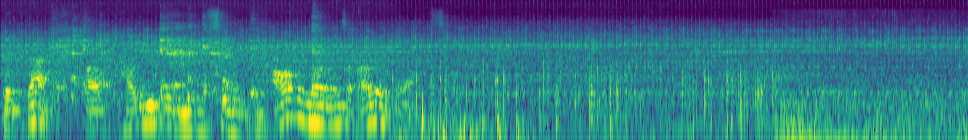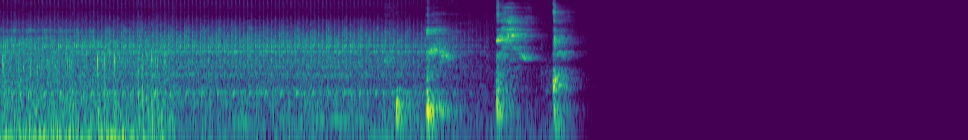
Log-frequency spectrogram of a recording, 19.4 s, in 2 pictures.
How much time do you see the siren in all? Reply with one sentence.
The siren can't be heard in this clip.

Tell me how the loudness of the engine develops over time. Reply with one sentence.
The loudness of the engine stays about the same.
